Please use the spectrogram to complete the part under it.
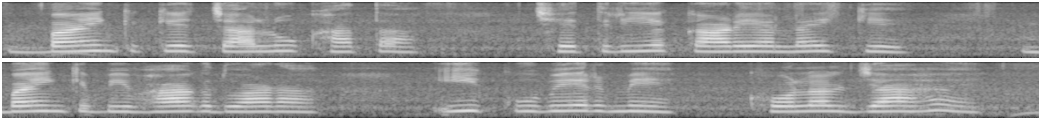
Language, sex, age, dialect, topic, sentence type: Magahi, female, 31-35, Southern, banking, statement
